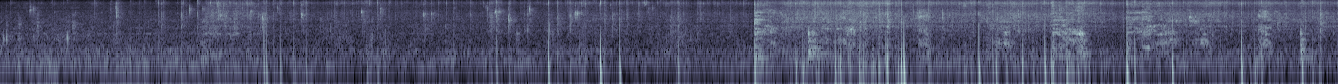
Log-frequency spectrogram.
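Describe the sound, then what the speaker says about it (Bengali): Chopped onions hit hot oil in a pan and sizzle steadily, with stirring scrapes and a louder burst of frying partway through, close and continuous. "তেল গরম হয়ে গেছে এখন আমি পরিমাণ মতো পেঁয়াজ কুচি দিয়ে দেবো"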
